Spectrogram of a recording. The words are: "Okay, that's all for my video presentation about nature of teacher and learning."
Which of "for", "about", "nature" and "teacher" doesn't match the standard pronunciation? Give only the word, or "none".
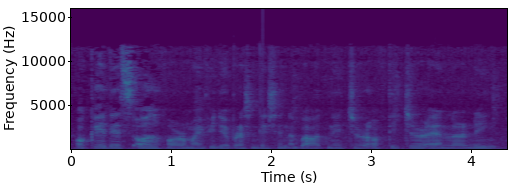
none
